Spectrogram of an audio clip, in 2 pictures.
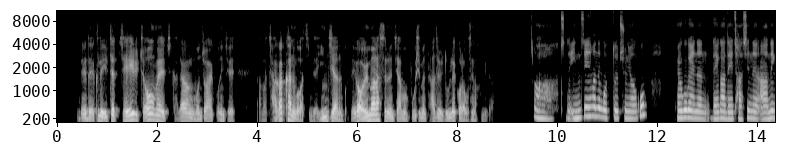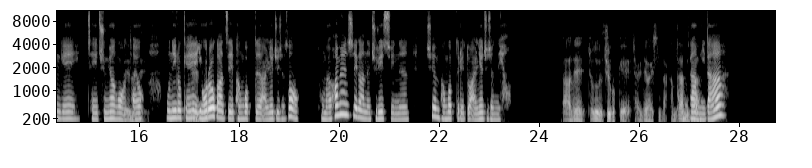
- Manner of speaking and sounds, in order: other background noise
- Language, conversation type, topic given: Korean, podcast, 화면 시간을 줄이려면 어떤 방법을 추천하시나요?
